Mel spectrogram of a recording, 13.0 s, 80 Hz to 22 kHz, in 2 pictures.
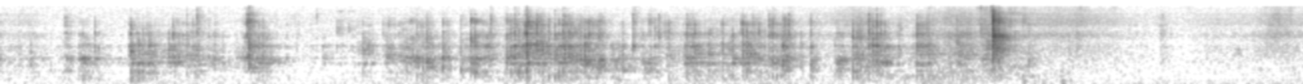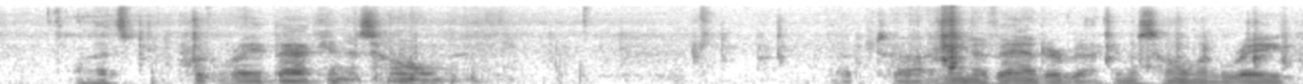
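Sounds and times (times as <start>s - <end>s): plastic ball rolling on tile floor: 0.0s - 5.4s.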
